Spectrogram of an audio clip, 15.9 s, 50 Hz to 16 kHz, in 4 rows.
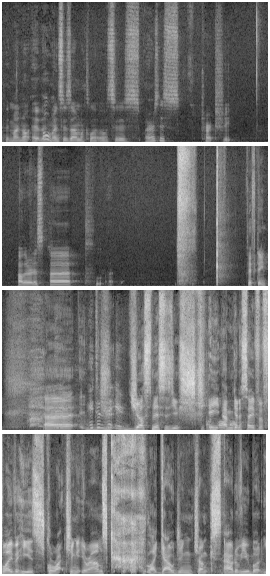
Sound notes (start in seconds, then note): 7.2 clap; 8.0 gasp; 10.7 scrrrr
